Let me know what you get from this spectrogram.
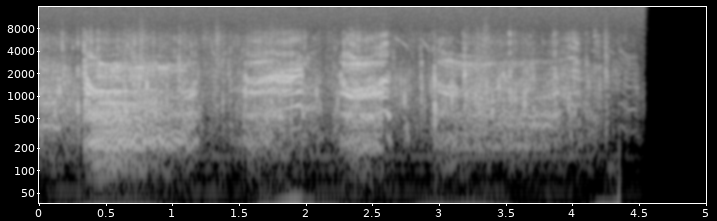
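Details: Wild boar, giving a run of four loud, harsh, noisy squealing grunts, each lasting about half a second to a second, before an abrupt cut to silence.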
